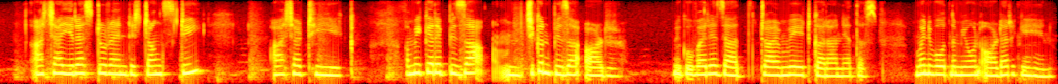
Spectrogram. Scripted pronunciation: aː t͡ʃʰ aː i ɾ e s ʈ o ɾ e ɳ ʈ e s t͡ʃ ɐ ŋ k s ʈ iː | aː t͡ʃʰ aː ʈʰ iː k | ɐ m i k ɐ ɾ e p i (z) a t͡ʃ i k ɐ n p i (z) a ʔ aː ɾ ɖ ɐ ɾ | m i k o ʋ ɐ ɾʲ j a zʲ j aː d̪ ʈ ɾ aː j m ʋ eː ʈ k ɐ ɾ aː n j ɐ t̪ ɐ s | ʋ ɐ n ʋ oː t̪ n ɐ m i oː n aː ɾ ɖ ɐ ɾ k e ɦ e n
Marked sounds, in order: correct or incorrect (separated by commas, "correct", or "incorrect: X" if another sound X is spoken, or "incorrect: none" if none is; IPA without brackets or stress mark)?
correct, correct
